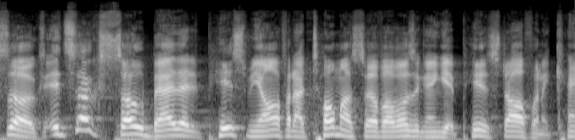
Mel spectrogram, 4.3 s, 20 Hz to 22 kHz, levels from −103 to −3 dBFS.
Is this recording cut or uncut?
uncut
